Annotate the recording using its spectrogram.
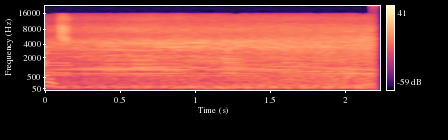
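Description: Wind buffeting the microphone in an irregular low rumble, with breaking surf behind it.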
